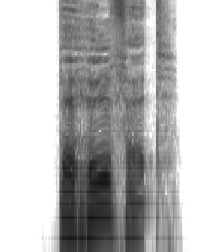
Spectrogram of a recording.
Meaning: second-person plural subjunctive II of behelfen
- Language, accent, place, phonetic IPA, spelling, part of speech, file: German, Germany, Berlin, [bəˈhʏlfət], behülfet, verb, De-behülfet.ogg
